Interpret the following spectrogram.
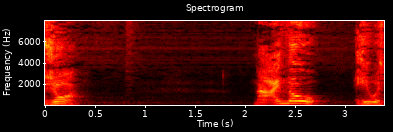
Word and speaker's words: Jean: He said, it's no Gene, it's Jean.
